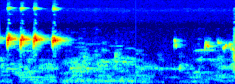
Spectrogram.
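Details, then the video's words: Lure recording of a sooty-headed bulbul meant to get a bird that rarely sings to start: four loud, sharp chirps in rapid succession, then a pause and a few softer, fainter notes. "pancingan trucuk malas bunyi"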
